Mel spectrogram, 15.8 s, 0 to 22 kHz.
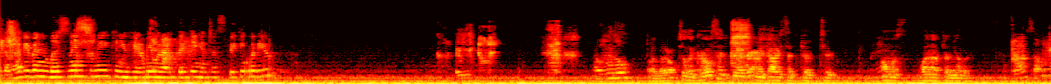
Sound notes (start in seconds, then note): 8.1 EVP warbles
